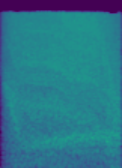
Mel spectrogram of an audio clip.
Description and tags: an angry synthesized dog and cat going at it.
TwEak the Mods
